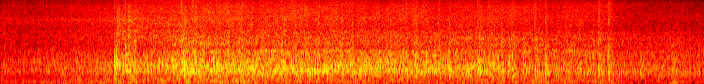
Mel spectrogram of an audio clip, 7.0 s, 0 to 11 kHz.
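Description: Meitetsu 7000 series Panorama Car electric train passing: its noise swells sharply about a second in and holds, with wheels clicking over the rail joints, then eases off near the end.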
